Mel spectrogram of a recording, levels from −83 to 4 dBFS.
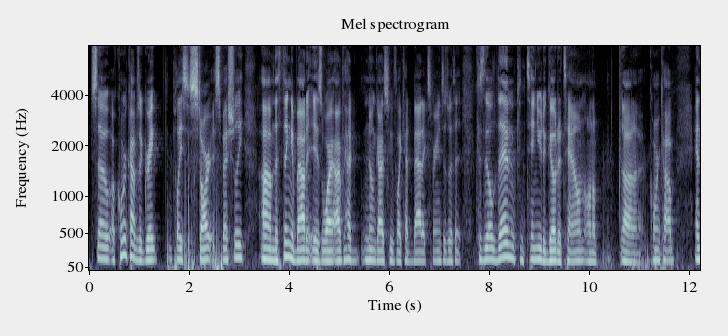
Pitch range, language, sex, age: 125-145 Hz, English, male, 20-39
